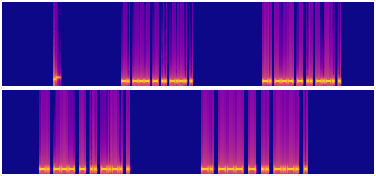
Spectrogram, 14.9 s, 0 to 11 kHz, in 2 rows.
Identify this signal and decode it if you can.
Morse code, heard as a keyed tone, about 37 wpm, 700 Hz. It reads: NOTICE NOTICE NOTICE NOTICE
